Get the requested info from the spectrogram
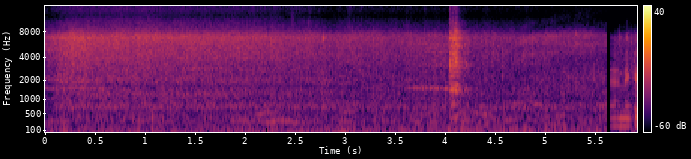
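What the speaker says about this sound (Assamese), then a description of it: "এনেকৈ এটা এটাকৈ পিঠাখিনি পুৰি লওঁ দেই" Pitha fry one by one in hot oil in a wok, giving a steady close sizzling hiss throughout, with a brief clink of the utensil near the end and no talking.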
